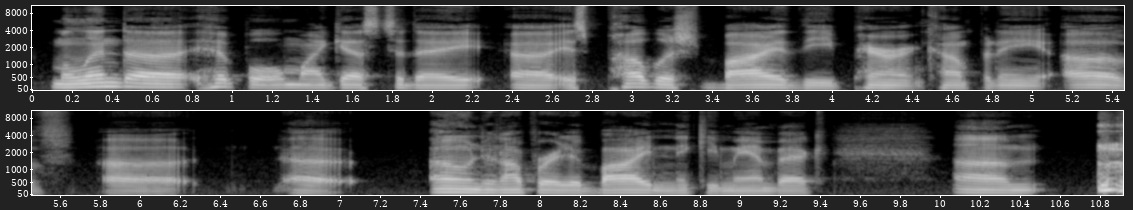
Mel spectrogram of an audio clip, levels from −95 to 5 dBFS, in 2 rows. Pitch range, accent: 100-125 Hz, American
